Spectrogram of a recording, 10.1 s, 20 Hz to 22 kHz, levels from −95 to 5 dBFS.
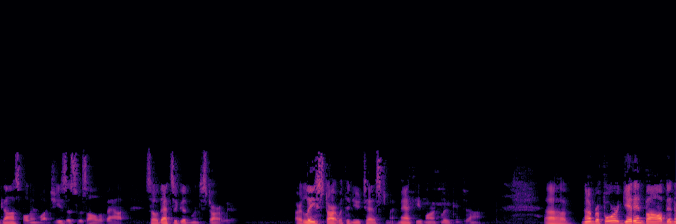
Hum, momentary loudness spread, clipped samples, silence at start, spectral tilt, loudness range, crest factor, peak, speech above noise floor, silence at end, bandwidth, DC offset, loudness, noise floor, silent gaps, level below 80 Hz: none; 20 LU; under 0.1%; 0.05 s; -5.5 dB/octave; 9 LU; 20 dB; -12 dBFS; 54 dB; 0 s; 7.2 kHz; under 0.1%; -31 LUFS; -86 dBFS; none; -72 dBFS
